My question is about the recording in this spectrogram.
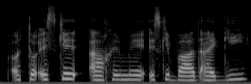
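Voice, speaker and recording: A woman teaching English pronunciation step by step, in a measured, methodical way that pauses to correct herself. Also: medium pitch, steady tone, no echo. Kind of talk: explanatory lesson on phonetics.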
